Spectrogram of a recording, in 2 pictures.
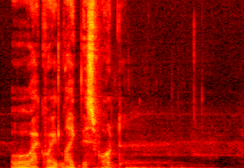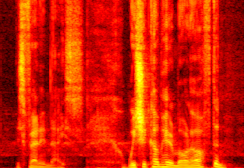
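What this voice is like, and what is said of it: Put-on Irish accent. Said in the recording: “if you just stop doing the Irish accent ... I'm gonna also try the accent.”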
